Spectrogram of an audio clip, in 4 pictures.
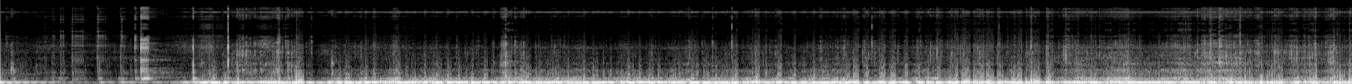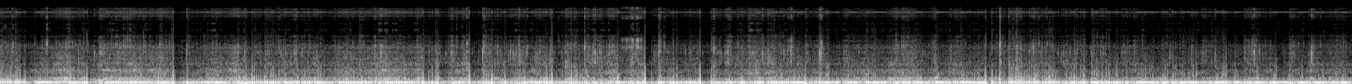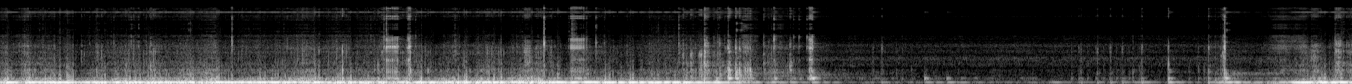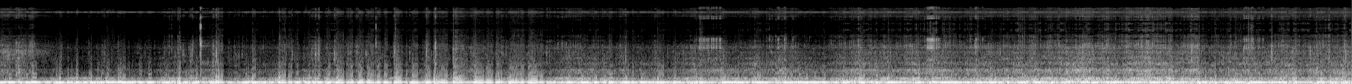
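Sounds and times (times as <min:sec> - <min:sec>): bicycle road vibration: 0:00.0 - 0:54.0
wind rumble: 0:01.4 - 0:35.2, 0:39.1 - 0:54.0.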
